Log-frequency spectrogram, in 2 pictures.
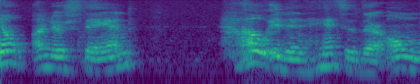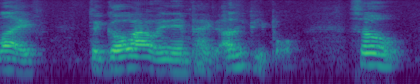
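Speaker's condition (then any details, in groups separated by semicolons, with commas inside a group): ALS; about 2 years since onset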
